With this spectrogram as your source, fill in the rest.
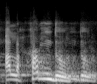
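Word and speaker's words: الحمد: পড়ি আলহামদুলিল্লাহি রাব্বিল আলামিন আলহামদু বাপেরা ভালো করে উচ্চারণ করে নিন মুরুব্বরা আলহামদু আলহামদু গলার তর থেকে উচ্চারণ করবেন আলহামদু আলহামদুলিল্লাহ মানে হচ্ছে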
